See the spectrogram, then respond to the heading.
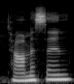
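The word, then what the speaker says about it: Thomasin: Tam Tamason. How do you say that? Thomasson.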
